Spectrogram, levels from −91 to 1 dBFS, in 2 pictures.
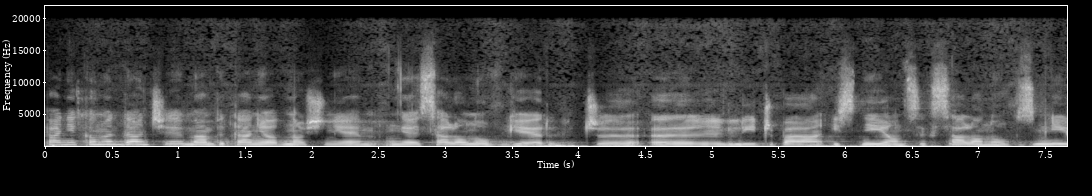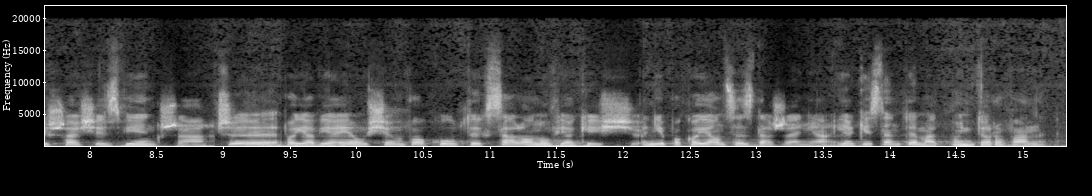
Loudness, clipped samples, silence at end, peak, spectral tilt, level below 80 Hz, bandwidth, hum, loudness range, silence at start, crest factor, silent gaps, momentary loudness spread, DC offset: -14 LUFS; under 0.1%; 0 s; 0 dBFS; -3 dB/octave; -26 dBFS; over 20 kHz; none; 2 LU; 0 s; 14 dB; none; 5 LU; under 0.1%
